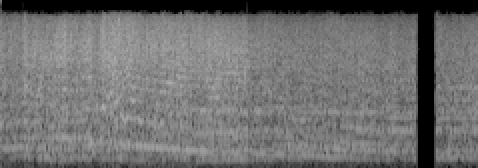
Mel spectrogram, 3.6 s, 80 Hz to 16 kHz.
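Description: Formula 1 cars, a Pirelli-shod Benetton Ford chasing a McLaren at the 1991 Mexico Grand Prix at Autódromo Hermanos Rodríguez, roar past with a loud, continuous high-revving engine wail that bends in pitch, broken by one brief cut.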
